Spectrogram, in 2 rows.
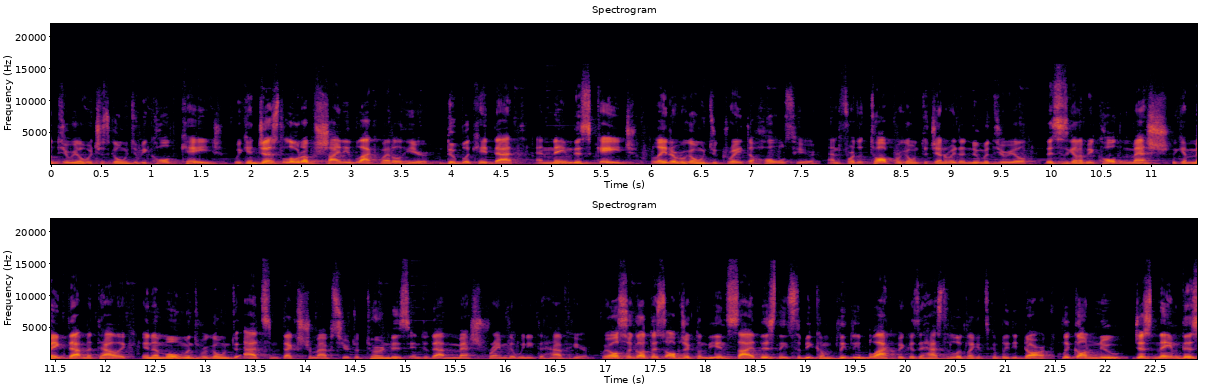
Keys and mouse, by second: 1.7-2.8 drag, 3.9 click, 4.3-5.8 drag, 7.3 middle click, 7.8 click, 8.6 click, 9.4-10.8 shift+drag, 11.2 click, 13.0 middle click, 14.9 middle click, 15.8 middle click, 16.3 middle click, 17.0 right click, 17.4 g, 21.5 click, 22.1 click.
